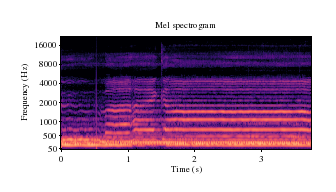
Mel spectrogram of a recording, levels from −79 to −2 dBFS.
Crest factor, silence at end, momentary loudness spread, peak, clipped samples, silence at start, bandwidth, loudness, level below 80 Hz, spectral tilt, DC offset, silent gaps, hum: 12 dB; 0 s; 3 LU; -8 dBFS; under 0.1%; 0 s; 16.5 kHz; -20 LUFS; -60 dBFS; -6.5 dB/octave; under 0.1%; none; none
